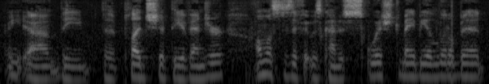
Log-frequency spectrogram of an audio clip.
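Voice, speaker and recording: A man hosting a casual gaming podcast, talking in a halting way as he thinks aloud. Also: medium pitch, little pitch movement, darkish tone, a little hiss or hum. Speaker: podcast host.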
